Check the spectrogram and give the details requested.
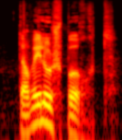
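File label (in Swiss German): "velosport", Bas Rhin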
